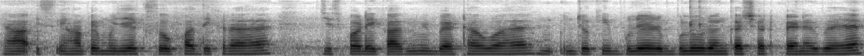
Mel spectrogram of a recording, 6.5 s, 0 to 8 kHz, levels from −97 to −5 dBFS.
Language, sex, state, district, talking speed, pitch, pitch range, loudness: Hindi, male, Bihar, Katihar, 250 wpm, 145 Hz, 140-145 Hz, -17 LUFS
